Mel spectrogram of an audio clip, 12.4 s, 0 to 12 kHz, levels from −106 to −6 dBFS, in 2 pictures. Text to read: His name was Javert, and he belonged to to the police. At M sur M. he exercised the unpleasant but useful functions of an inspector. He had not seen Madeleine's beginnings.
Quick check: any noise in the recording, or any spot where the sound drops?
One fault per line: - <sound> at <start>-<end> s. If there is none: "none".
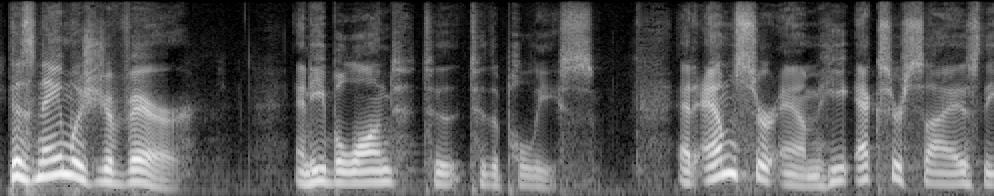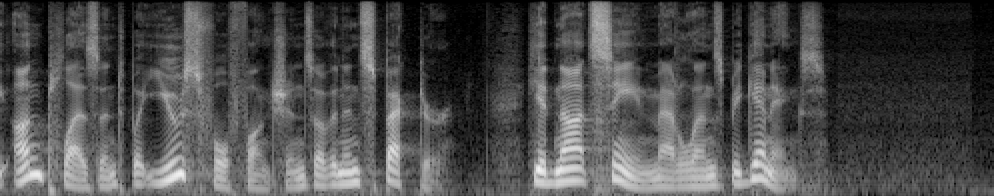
none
